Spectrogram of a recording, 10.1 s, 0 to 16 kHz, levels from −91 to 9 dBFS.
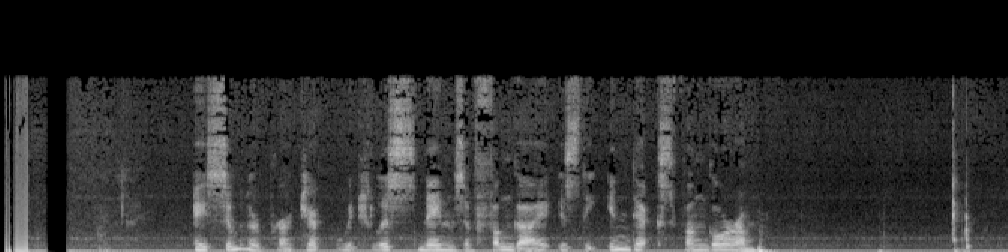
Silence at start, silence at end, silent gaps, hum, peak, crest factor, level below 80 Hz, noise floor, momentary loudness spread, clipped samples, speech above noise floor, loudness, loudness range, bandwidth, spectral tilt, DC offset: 0.05 s; 0.05 s; 0.60-0.64 s; none; -2 dBFS; 18 dB; -38 dBFS; -41 dBFS; 21 LU; under 0.1%; 25 dB; -17 LUFS; 3 LU; 11.5 kHz; -5.5 dB/octave; under 0.1%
